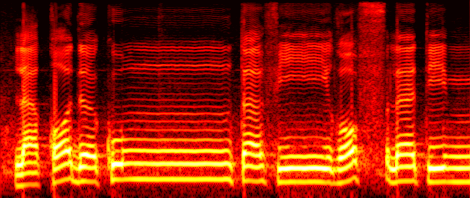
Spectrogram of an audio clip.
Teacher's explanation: Nah, kemudian di fin-nya itu ada ya sukun sebelumnya berharakat kasrah yang artinya fi-nya di situ mad thobi'i huruf huruf ya dibaca panjang · nun sukun itu bertemu dengan huruf ta ya. Maka hukum bacanya itu adalah ikhfa. Harus disamarkan.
